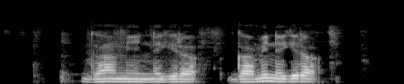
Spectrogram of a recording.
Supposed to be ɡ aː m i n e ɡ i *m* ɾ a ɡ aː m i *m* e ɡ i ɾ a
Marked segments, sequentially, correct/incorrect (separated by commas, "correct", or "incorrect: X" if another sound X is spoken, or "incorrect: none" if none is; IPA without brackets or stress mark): incorrect: none, incorrect: n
